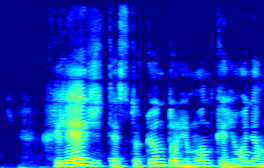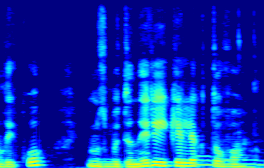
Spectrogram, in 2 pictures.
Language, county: Lithuanian, Šiauliai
